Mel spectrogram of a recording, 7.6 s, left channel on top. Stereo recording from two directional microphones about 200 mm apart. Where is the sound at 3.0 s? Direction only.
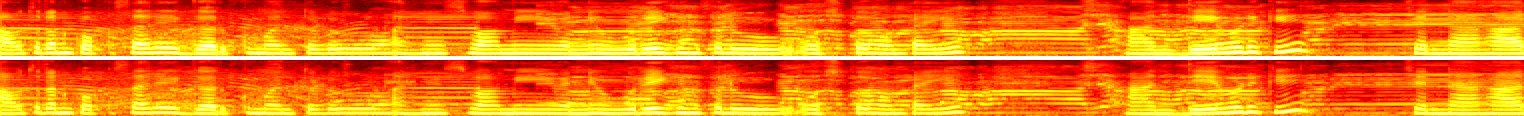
5° right (ahead or behind).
